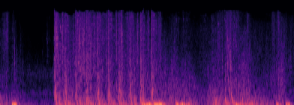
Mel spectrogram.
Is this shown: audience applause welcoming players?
no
